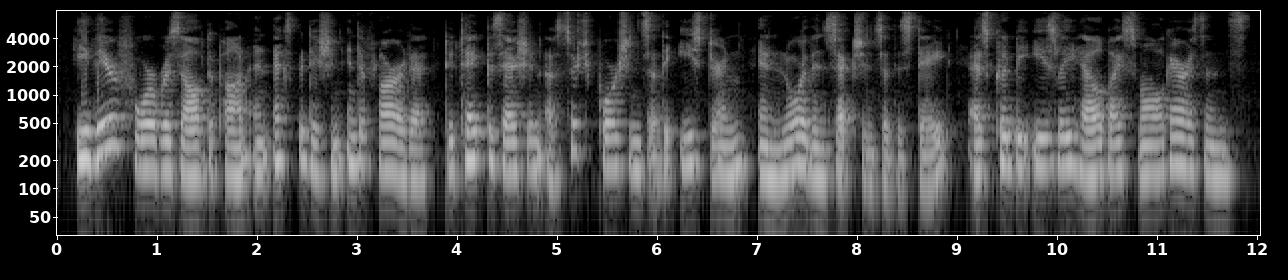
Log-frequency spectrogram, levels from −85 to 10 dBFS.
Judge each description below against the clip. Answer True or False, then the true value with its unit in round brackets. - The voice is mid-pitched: True (160 Hz)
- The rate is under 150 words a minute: False (160 wpm)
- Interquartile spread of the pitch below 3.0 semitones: False (3.6 semitones)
